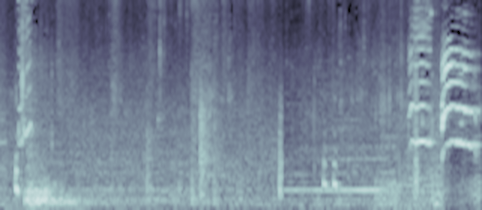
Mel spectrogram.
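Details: Beagle puppies between four and eight weeks old indoors: scattered small yelps and a short steady squeak, ending in a burst of high rising-and-falling puppy yips, with room noise and a voice.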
